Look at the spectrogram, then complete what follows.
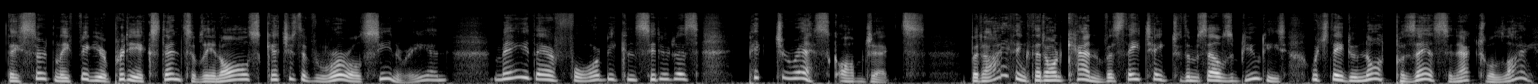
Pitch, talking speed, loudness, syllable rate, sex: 190 Hz, 150 wpm, -20 LUFS, 4.9 syllables/s, male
